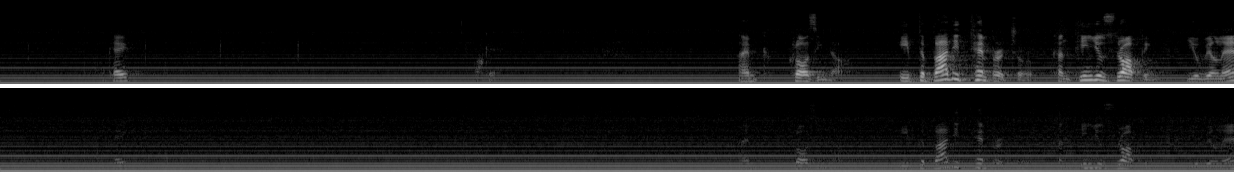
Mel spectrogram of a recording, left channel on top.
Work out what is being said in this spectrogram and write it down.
Okay? Okay. I'm closing now. If the body temperature continues dropping, you will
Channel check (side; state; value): both; normal; correlation 0.55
